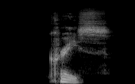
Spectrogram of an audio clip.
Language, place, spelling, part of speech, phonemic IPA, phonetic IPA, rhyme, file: English, Queensland, crease, noun / verb, /kɹiːs/, [kɹɪis], -iːs, En-au-crease.ogg
- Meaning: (noun) A line or mark made by folding or doubling any pliable substance; hence, a similar mark, however produced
